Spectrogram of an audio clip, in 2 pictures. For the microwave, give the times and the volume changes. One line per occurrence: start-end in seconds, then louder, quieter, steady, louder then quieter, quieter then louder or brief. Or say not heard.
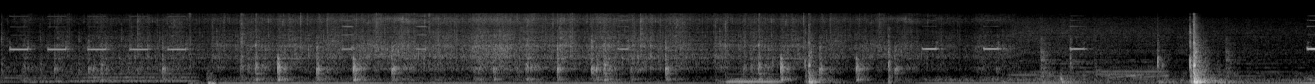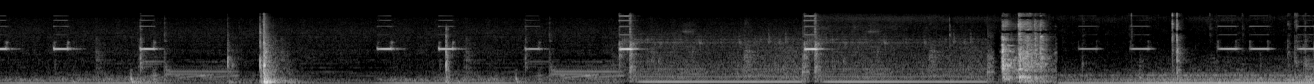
0.0-26.2 louder.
